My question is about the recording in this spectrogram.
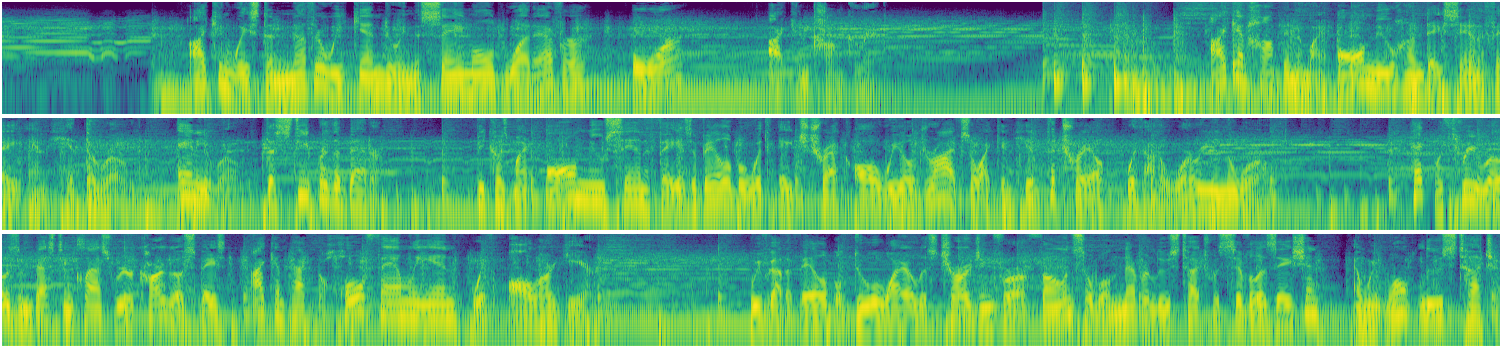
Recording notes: broadcast live from the Linc.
